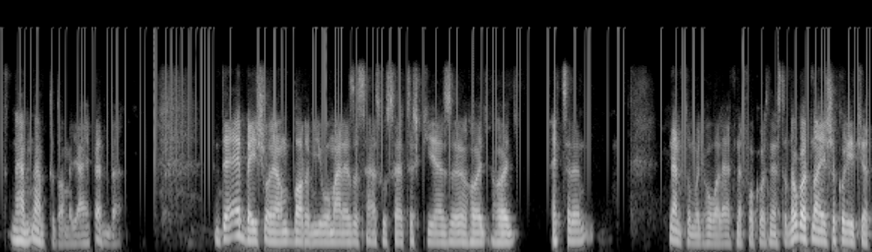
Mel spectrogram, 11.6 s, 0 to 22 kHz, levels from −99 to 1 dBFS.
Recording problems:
garbled, watery; badly; nothing above 8 kHz
crackle, like an old record; noticeable; 15 dB below the speech

